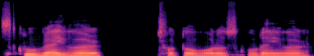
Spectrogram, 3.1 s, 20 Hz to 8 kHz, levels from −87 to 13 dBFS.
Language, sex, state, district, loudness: Bengali, male, West Bengal, North 24 Parganas, -16 LUFS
